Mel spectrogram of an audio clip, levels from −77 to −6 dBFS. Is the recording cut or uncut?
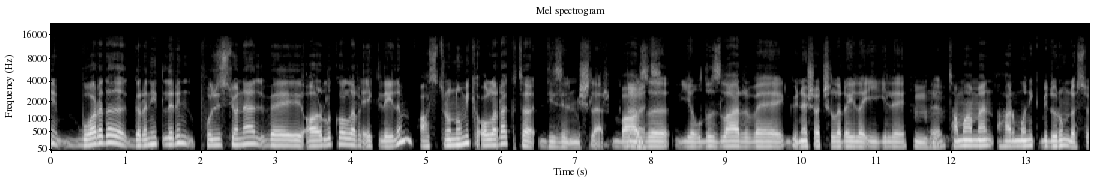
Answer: cut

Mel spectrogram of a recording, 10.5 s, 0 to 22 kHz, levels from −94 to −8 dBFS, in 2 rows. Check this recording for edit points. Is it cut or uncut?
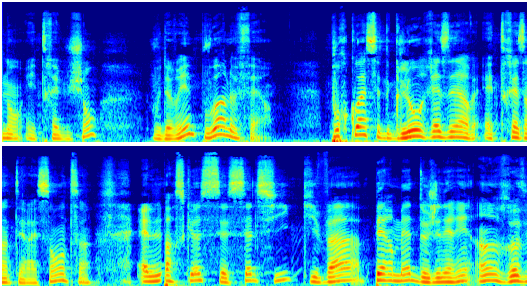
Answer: cut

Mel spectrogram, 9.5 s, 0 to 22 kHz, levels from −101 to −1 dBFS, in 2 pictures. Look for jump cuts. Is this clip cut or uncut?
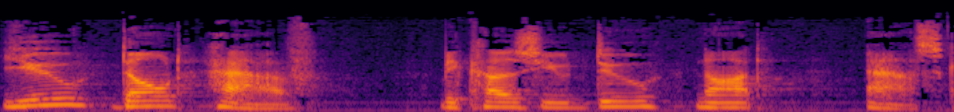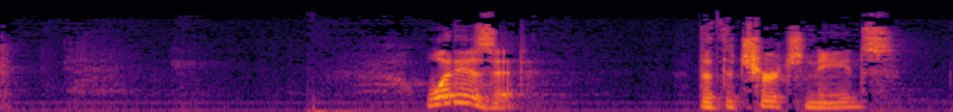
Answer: uncut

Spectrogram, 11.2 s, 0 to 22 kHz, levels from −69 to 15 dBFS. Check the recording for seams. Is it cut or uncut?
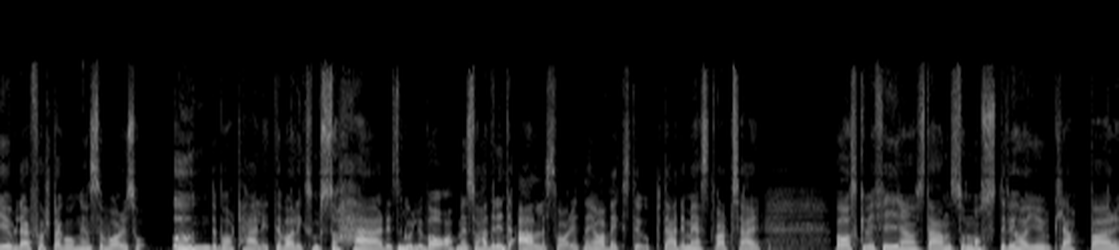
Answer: uncut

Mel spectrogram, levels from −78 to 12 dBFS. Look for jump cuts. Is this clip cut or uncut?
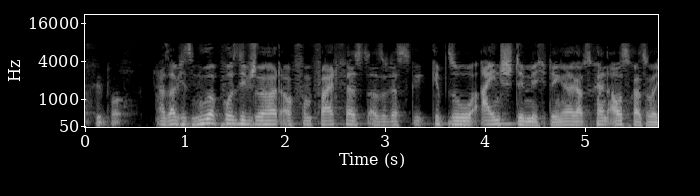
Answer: cut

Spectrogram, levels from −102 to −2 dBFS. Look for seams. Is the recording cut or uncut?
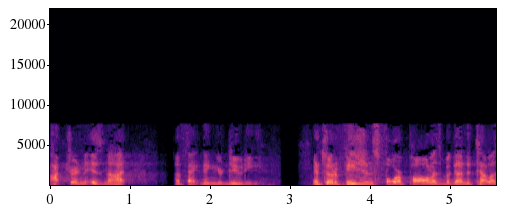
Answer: uncut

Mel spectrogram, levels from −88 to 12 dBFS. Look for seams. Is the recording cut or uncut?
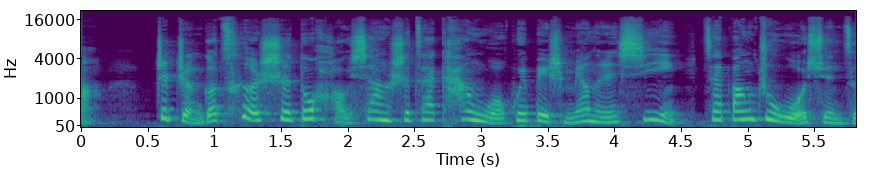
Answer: cut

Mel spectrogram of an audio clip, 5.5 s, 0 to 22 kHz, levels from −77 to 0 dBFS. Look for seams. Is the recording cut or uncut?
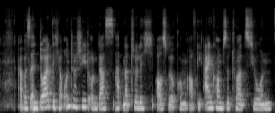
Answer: cut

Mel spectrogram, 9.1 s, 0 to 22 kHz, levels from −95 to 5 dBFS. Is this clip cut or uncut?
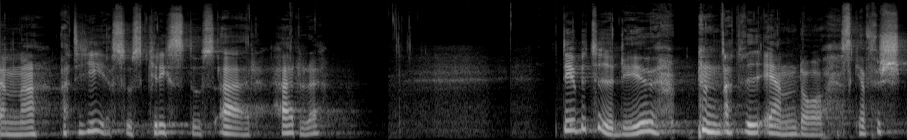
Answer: uncut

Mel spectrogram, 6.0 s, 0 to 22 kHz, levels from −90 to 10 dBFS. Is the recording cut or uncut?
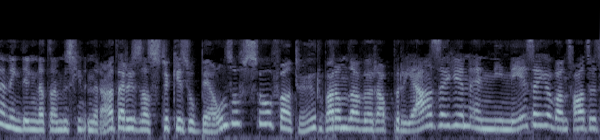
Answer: uncut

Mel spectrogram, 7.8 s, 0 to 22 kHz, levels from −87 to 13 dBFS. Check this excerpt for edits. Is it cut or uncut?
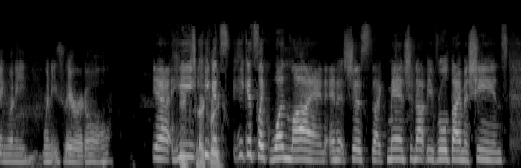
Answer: uncut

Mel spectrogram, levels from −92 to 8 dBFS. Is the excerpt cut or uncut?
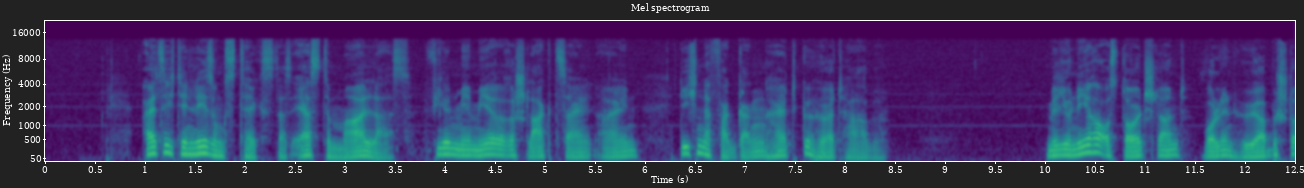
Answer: uncut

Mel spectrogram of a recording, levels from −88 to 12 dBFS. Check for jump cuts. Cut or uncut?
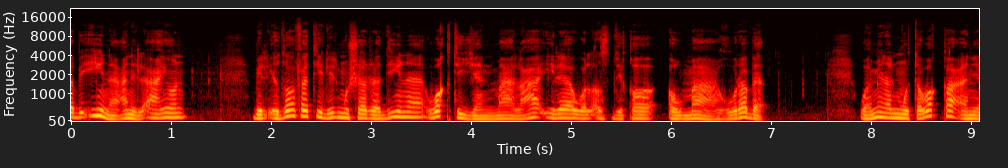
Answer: uncut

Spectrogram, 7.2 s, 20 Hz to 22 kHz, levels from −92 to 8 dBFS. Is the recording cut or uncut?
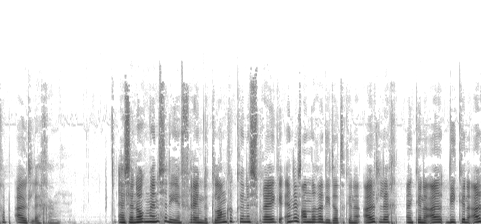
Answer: cut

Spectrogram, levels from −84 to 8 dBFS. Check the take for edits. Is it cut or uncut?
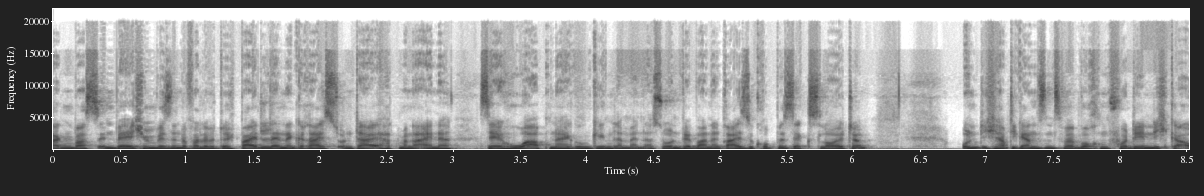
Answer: cut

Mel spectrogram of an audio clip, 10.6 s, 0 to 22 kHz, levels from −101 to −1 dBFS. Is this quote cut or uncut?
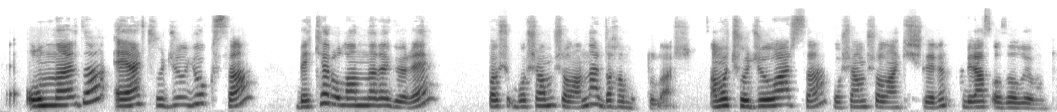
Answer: uncut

